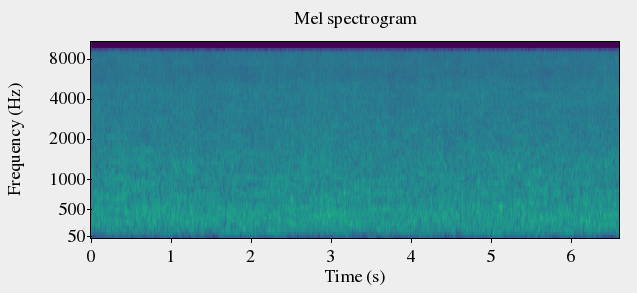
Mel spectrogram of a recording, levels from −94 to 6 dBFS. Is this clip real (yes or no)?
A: no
